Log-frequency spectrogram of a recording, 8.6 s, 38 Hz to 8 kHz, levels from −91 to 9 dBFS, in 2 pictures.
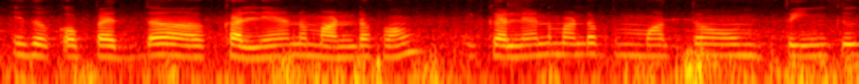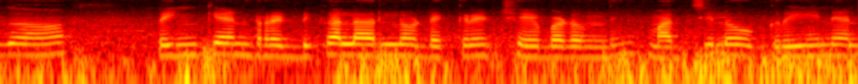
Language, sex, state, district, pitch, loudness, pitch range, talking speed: Telugu, female, Andhra Pradesh, Guntur, 230 Hz, -27 LUFS, 220-240 Hz, 155 wpm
